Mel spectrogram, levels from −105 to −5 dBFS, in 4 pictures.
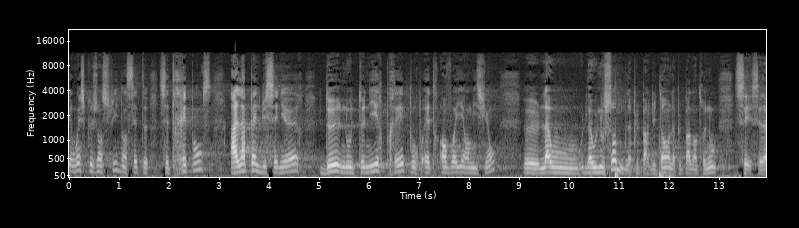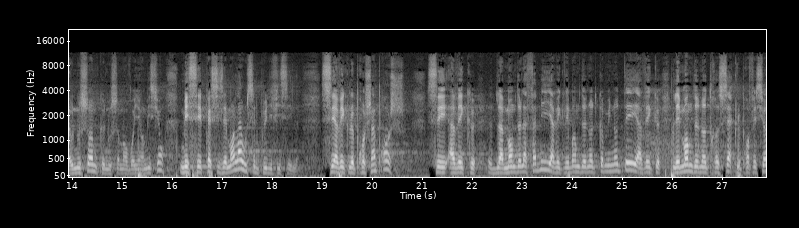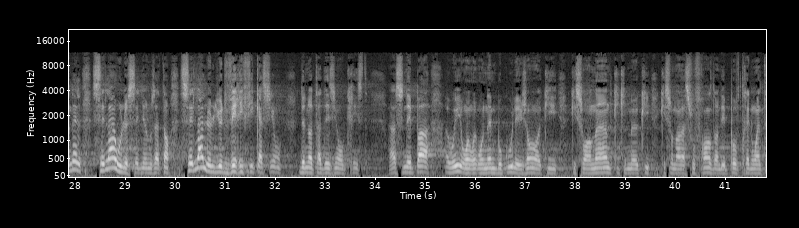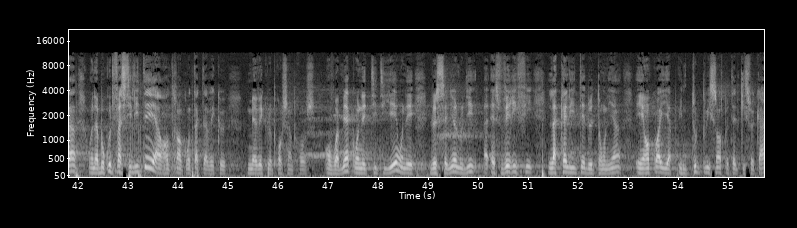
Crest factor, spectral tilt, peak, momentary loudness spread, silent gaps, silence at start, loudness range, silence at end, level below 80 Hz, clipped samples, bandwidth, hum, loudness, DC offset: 28 dB; -3.5 dB/octave; -2 dBFS; 13 LU; none; 0 s; 5 LU; 0 s; -52 dBFS; under 0.1%; 11.5 kHz; none; -31 LUFS; under 0.1%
